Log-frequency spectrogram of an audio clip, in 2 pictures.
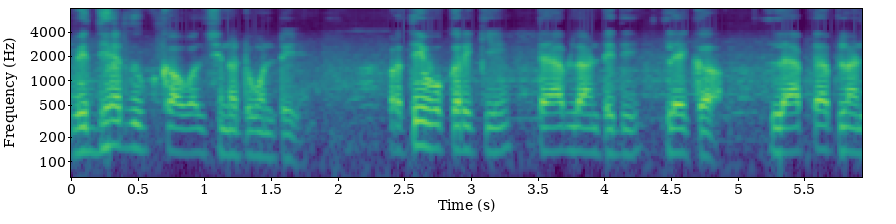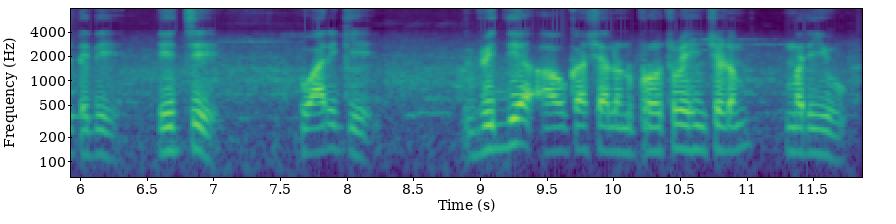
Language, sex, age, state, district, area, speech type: Telugu, male, 30-45, Telangana, Khammam, urban, spontaneous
